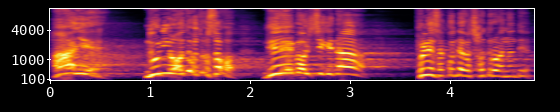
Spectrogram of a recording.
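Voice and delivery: shouted rebuke to the congregation; fiery preaching. Acted. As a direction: thunder it from the pulpit. Preaching at full force.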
